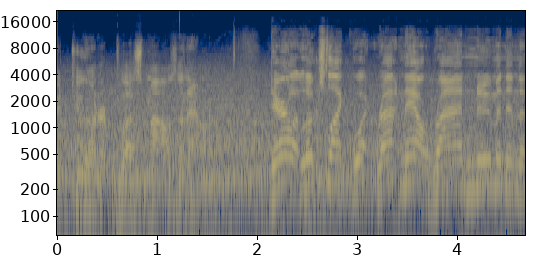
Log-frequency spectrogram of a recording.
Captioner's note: engines roar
